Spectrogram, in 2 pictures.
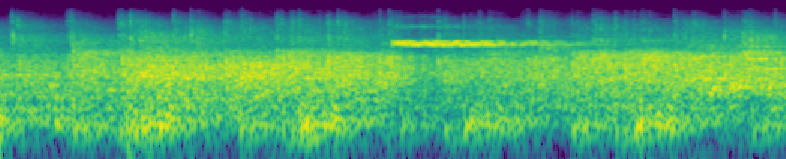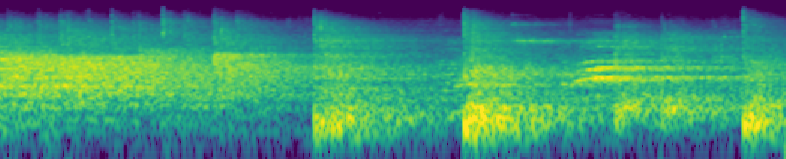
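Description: Players' and spectators' voices shouting and calling, echoing in a sports hall, with a short whistle blast about three seconds in. Near the end, two volleyball strikes come about a second apart, followed by shouts.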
